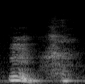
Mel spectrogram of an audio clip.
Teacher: Because the sound that it represents is pronounced M with your lips closed and the air coming out your nose. So, a bilabial nasal is involved in the pronunciation of M.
